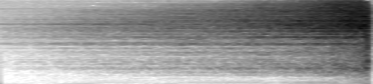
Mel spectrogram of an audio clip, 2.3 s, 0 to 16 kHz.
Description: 电子逆向碰撞 (1)
描述：数字反转镲片
Tag: 鼓数字化 碰撞转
